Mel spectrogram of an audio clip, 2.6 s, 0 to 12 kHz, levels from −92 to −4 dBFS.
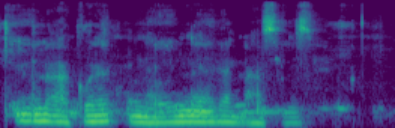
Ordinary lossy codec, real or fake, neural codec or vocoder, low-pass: none; fake; codec, 24 kHz, 3 kbps, HILCodec; none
